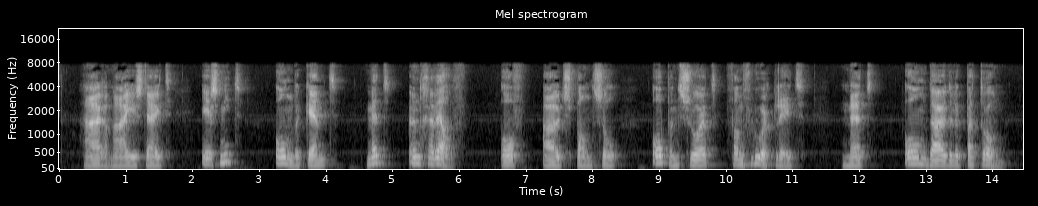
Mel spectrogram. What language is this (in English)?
Dutch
